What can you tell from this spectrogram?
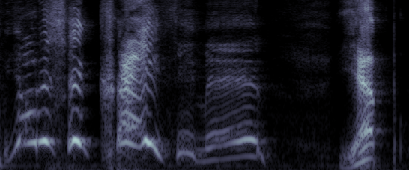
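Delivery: ordinary talk, nothing marked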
